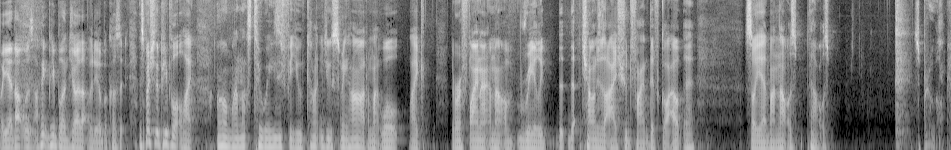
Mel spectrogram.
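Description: On a very clean recording with a silent background, a man with an English accent speaks in an animated tone at a very fast pace, his pitch fairly low with ordinary variation. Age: 30s. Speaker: competitive eater and food youtuber. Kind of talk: casual chat.

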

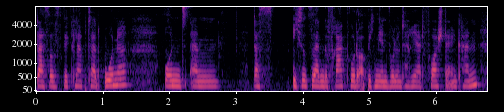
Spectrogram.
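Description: A woman at a moderate pace. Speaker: TV reporter and presenter. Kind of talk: casual interview. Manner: hesitant with many fillers.

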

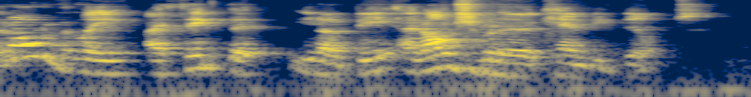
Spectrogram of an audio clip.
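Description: Noticeable background noise fills the recording. Over it, a man speaks with an American accent. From Australia (Brisbane). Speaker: business coach and entrepreneur. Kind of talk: interview. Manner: blunt, direct.

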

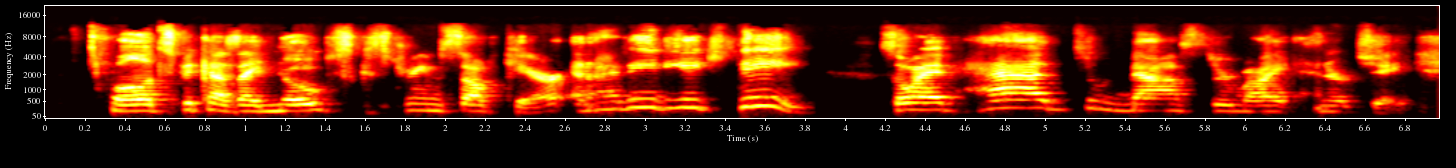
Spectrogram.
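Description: In an ordinary speaking voice, a woman with a fairly high pitch speaks at a fairly slow pace, her intonation lively and her loudness swinging widely. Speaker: performance coach and speaker. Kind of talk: online workshop talk. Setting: video call.

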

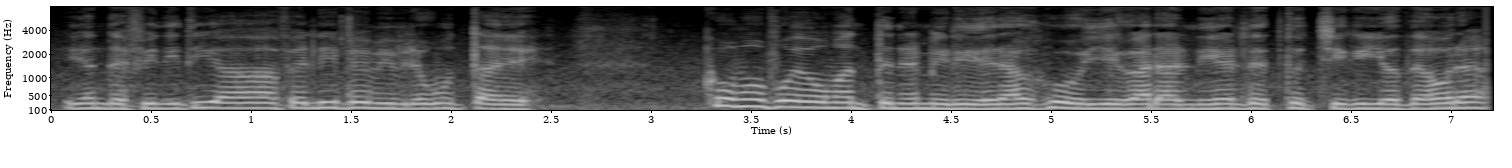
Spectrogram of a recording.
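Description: A man speaks fairly quickly with a dark, mellow tone. His intonation is fairly even and his loudness very even. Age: 40s. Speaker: unemployed operations manager, listener. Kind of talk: recorded voice message.

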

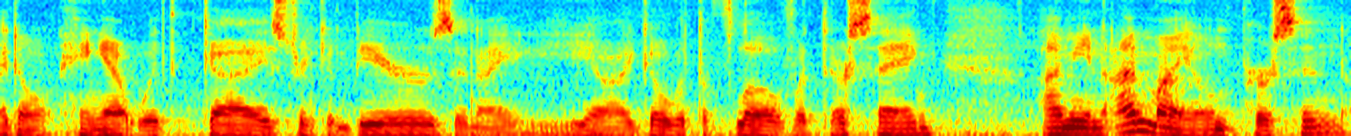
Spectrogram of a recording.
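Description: A man speaks with a normal speaking voice at a medium pitch. His pace is moderate and his pitch variation ordinary. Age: 50s. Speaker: podcast co-host. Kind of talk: casual chat.

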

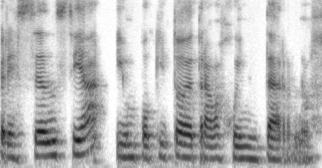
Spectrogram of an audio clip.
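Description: A woman with a Rioplatense accent. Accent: Argentine Rioplatense Spanish. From Argentina, Río Negro. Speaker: pharmacist and herbal medicine entrepreneur. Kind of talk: interview.

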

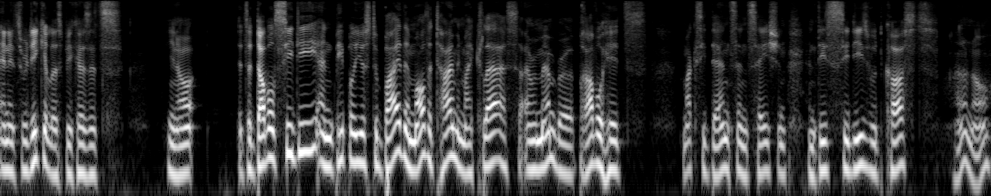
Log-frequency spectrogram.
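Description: Over a very clean recording with a silent background, a man talks at a moderate pace with a German accent. His medium-pitched voice sounds dry and close, with no echo. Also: ordinary pitch variation. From Germany. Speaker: podcast host, musician. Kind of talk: casual chat.

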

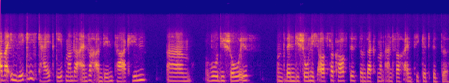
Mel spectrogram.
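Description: Moving at a moderate pace, a woman with a plain, everyday voice speaks in a medium pitch and fairly even intonation. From Austria, Vienna. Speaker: professional wrestler. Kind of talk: casual interview. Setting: remote call from a dojo office.

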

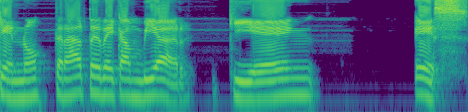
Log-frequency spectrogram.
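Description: Fairly high male voice with fairly even intonation, on a very clean recording with a silent background. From Puerto Rico, Morovis. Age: 20s. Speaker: journalist. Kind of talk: interview.

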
